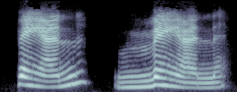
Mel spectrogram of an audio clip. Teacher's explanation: F is unvoiced, V is voiced.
